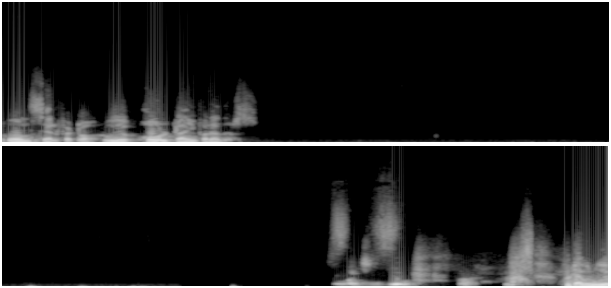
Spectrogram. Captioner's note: laughter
